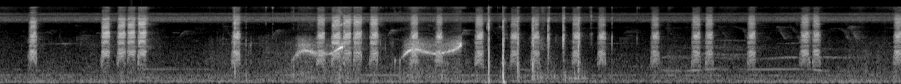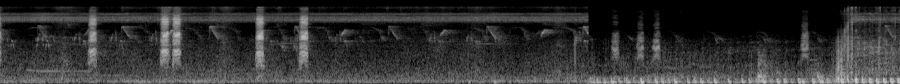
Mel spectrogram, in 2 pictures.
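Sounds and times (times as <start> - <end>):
low wind rumble: 0.0 - 18.0
short sharp bird calls: 0.2 - 1.6, 2.3 - 12.6.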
